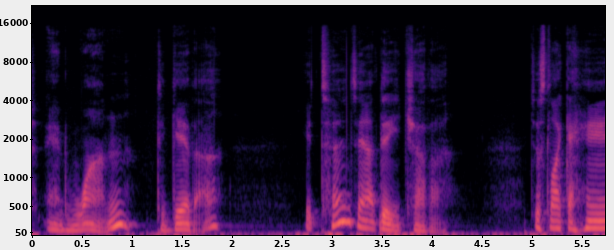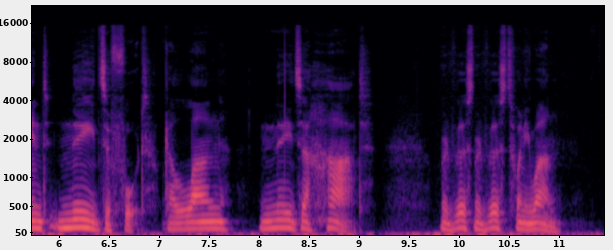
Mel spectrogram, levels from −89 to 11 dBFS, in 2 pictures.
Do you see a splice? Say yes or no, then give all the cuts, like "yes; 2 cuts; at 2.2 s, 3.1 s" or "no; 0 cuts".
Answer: yes; 3 cuts; at 3.5 s, 7.0 s, 10.1 s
